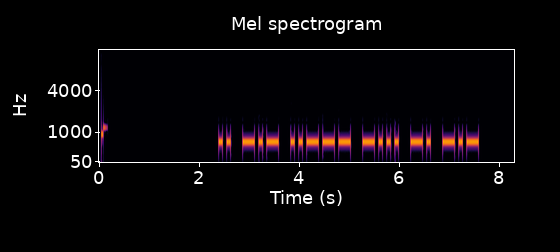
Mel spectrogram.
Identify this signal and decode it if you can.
Morse code, heard as a keyed tone, about 15 wpm, 700 Hz. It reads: IK2BNK
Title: DXCC-100 Call Signs - 6 Characters - Repeated 2x - 15wpm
